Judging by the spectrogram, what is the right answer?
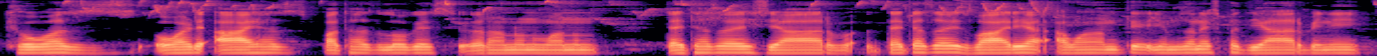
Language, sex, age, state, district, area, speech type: Kashmiri, male, 18-30, Jammu and Kashmir, Kulgam, rural, spontaneous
